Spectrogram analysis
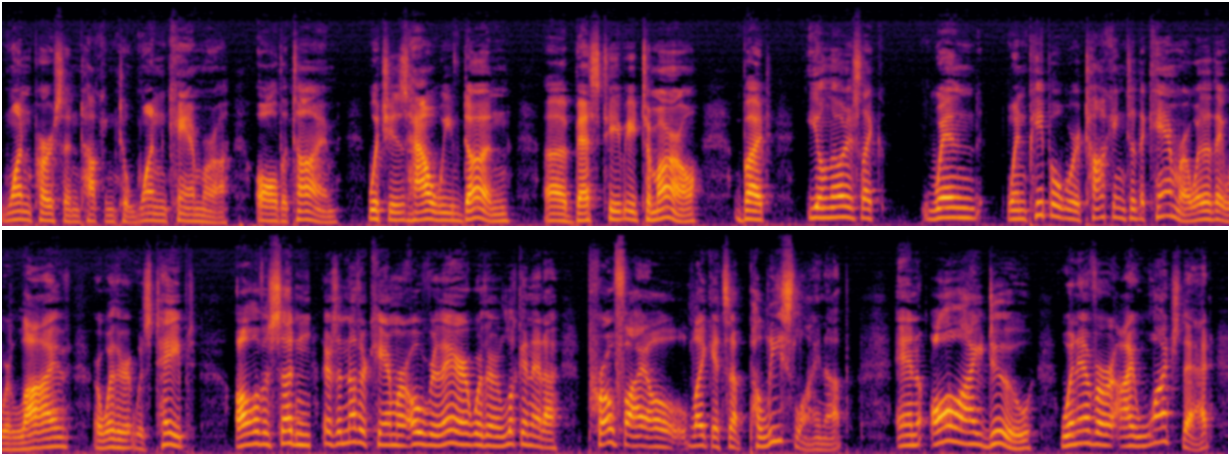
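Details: Adult male speaker; normal speech.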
